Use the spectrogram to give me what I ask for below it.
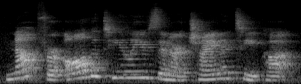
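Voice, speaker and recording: A woman voicing a chorus of small frightened wolf cubs in a storybook reading, high and emphatic as they refuse. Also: animated, measured pace, bright, forceful tone, slight background noise, heavily acted. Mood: defiant. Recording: roomy echo, from far off.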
